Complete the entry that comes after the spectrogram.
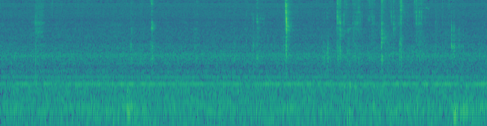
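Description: A person chewing and biting whole braised squid, with soft wet mouth sounds and scattered small clicks and smacks.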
